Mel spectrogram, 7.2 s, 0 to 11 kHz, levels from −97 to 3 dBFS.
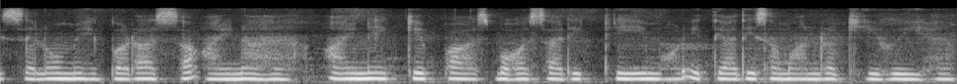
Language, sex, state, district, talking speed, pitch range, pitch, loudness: Hindi, female, Arunachal Pradesh, Lower Dibang Valley, 160 wpm, 205-215 Hz, 210 Hz, -14 LUFS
